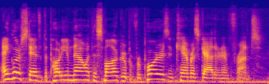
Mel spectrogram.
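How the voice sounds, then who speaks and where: A woman hosting and narrating, speaking in a clear presenter's way as she reads or introduces. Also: fairly low pitch, lively intonation, fast talker, slight background noise. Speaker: host and stage-directions narrator. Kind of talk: scripted narration and interview hosting.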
